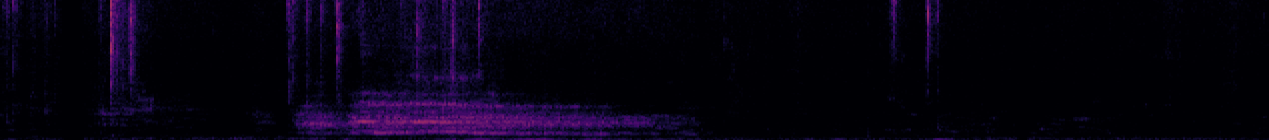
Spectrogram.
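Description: A single drawn-out animal call about two seconds long in the background, starting about a second and a half in. A few computer clicks sound around it.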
